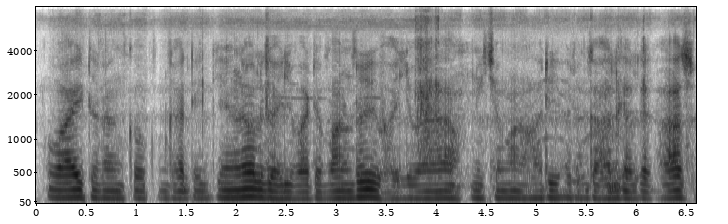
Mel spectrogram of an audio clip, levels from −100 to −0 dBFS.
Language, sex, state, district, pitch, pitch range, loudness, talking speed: Bhojpuri, male, Uttar Pradesh, Deoria, 105 Hz, 105-110 Hz, -18 LUFS, 135 wpm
